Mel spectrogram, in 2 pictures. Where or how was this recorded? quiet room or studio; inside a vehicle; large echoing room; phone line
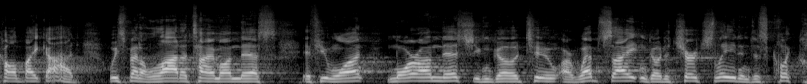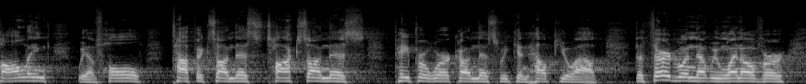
large echoing room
